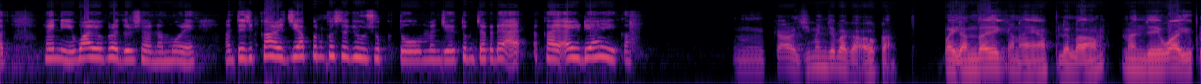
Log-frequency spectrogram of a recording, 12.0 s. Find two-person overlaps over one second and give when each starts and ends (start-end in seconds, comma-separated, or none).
none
